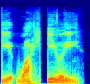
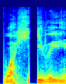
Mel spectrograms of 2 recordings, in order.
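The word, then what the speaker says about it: Waheela: nahini Valley some attributed the suffers to the wahili a giant wolf-like creature that hunts in packs of two or three direwolf Maybe why Healy yeah the wahili it's spelled w-a-h-e-e-l-a a giant wolf-like creature my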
